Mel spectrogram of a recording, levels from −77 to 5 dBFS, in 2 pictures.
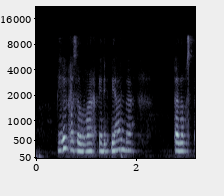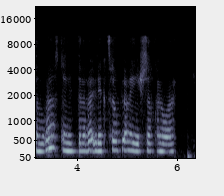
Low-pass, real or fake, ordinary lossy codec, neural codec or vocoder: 9.9 kHz; fake; Opus, 32 kbps; codec, 24 kHz, 0.9 kbps, WavTokenizer, medium music audio release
